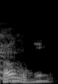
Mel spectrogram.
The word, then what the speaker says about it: comely: It's C-O-M-E-L-Y. – Yeah. – Fuck. – And it's pronounced, it says, sounds like K-U-H-M-L-E-E.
